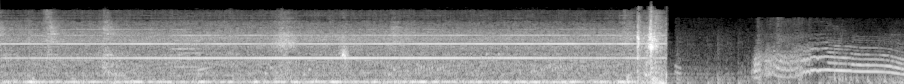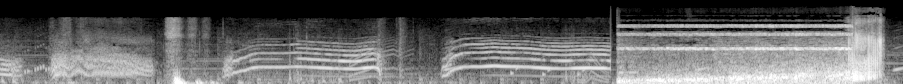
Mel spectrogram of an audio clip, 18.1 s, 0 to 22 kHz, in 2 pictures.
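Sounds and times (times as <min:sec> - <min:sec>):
steady high tone: 0:00.0 - 0:06.5, 0:15.2 - 0:17.9
cat yowling meows: 0:11.3 - 0:15.2.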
